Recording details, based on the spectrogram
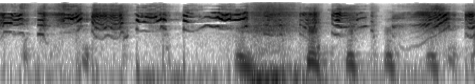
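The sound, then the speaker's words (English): A boy performing on stage imitates a barn swallow's call with rapid, high twittering chirps and squeaky warbles, a busy chattering stream broken by short pauses, with no words spoken. “So what's the hardest bird to imitate? Probably the barn swallow.”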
